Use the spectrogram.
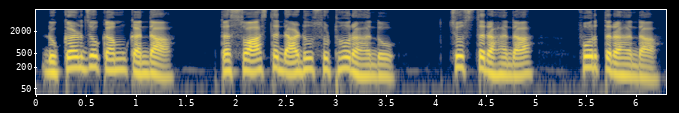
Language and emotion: Sindhi, neutral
